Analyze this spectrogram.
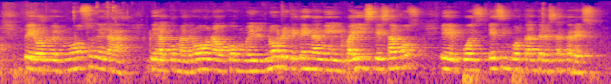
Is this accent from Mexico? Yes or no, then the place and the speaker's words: no; Ecuador; vengo de Ecuador.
